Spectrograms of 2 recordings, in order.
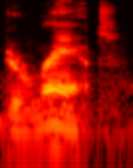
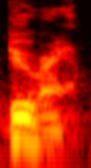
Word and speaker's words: Durant: of the record that oklahoma presbyterian college of durant which just out well i said it wrong didn't i do ram uh here in oklahoma that's how you pronounce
